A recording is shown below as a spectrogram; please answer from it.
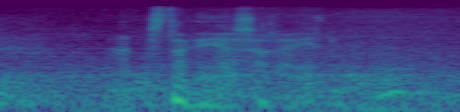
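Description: A few faint, quiet spoken words about a second in, over a low steady room hum.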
